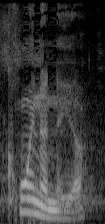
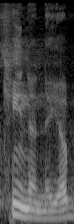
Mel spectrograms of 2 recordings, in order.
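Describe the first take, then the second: First: It is said with a Southern US pronunciation. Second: It is said with a Greek pronunciation.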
